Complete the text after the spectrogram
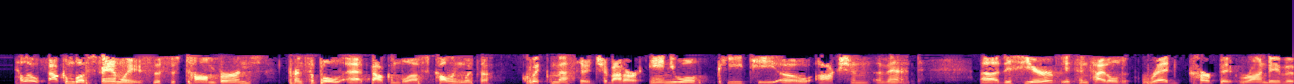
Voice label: voicemail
